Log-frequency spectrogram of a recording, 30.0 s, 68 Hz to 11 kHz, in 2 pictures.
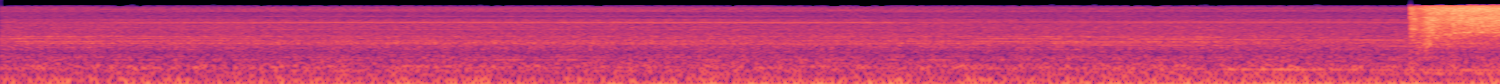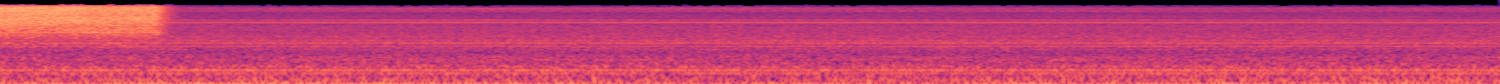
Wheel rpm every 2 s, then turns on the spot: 0, 0, 0, 0, 0, 0, 0, 0, 0, 0, 0, 0, 0, 0, 0.
none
